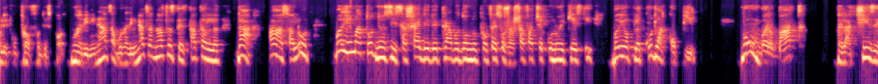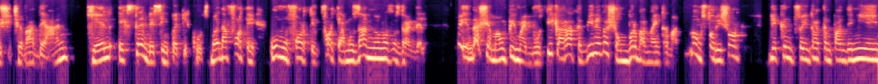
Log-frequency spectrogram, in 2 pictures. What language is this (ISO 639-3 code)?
ron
